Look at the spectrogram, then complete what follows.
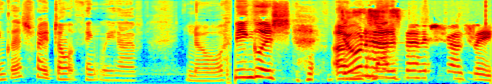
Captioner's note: speaking French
